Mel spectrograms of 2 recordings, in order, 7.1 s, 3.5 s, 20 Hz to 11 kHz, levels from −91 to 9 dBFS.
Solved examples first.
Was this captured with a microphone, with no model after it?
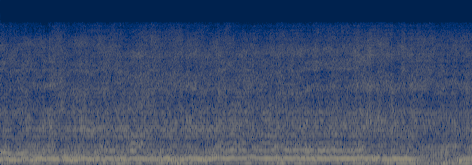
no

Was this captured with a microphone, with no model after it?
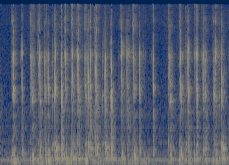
yes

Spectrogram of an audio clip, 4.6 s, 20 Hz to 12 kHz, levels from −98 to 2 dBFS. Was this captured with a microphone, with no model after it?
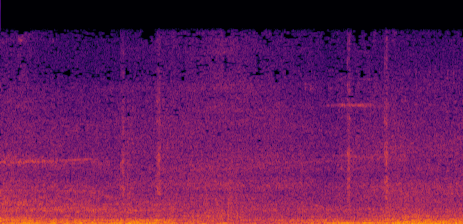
yes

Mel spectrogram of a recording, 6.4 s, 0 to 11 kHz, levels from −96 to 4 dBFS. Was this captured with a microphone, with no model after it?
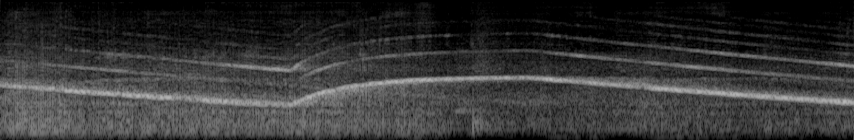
no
